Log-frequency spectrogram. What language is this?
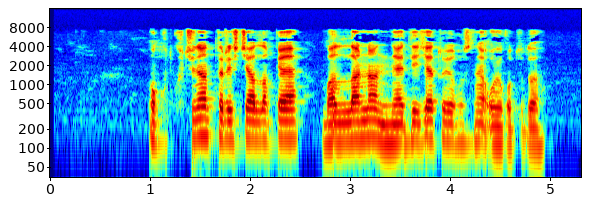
Uyghur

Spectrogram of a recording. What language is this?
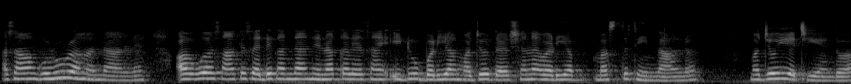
Sindhi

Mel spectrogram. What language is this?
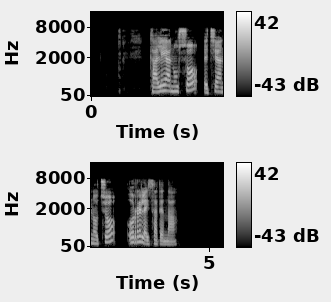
Basque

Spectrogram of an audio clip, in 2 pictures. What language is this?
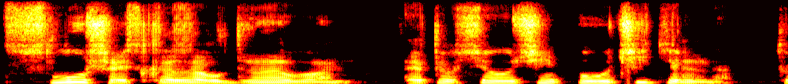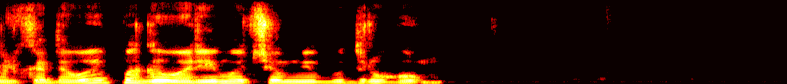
Russian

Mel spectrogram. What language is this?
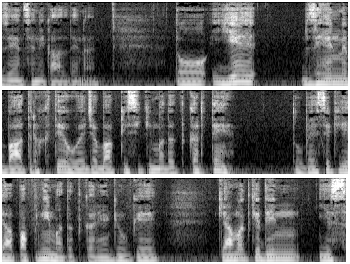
Urdu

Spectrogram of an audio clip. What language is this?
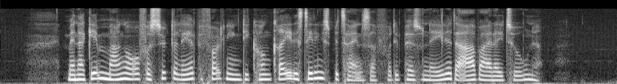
Danish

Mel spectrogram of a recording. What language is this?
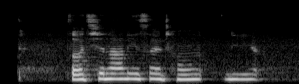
Chinese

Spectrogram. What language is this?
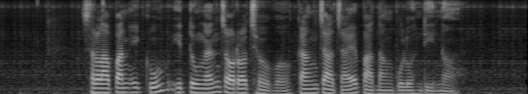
Javanese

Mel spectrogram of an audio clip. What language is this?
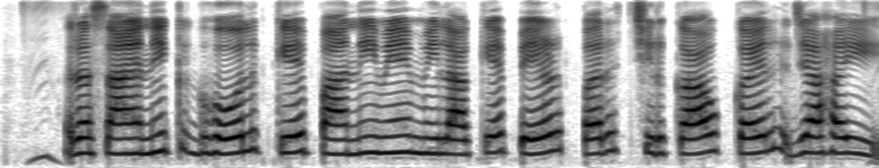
Magahi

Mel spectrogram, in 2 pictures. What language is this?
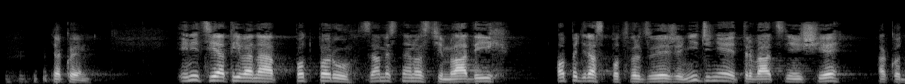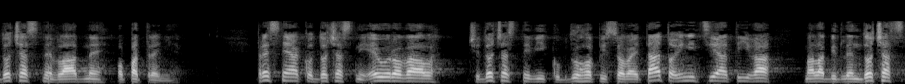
Slovak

